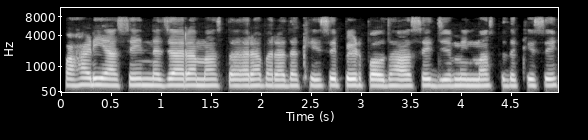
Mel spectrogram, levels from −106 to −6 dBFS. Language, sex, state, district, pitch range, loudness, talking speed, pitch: Halbi, female, Chhattisgarh, Bastar, 200-215 Hz, -19 LUFS, 145 wpm, 205 Hz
